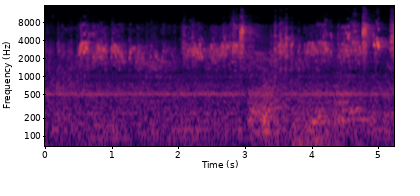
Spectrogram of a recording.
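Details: Softer budgie chatter of scratchy high chirps and squawks comes in uneven bursts over a constant low hum, with a muffled low sound midway.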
